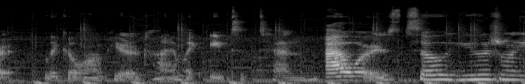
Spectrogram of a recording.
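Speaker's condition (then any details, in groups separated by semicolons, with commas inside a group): Cerebral palsy, mild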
